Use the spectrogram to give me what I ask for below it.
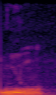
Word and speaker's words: ню: одиницю часу ви бачите позначається літерою ню так і пишеться як ню і читається як в ньому будь ласка зауважте собі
